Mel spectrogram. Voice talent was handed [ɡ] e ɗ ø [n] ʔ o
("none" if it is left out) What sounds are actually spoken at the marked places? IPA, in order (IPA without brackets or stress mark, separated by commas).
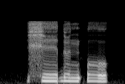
x, n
